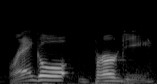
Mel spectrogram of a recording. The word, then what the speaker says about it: Regal Bergie: Is it Regal or Reggle? Regal Bergie is how you say it.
